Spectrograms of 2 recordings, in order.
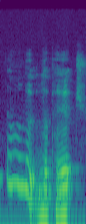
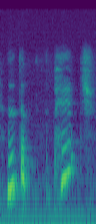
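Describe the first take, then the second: First: Said in the usual way. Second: "pitch" said in a sudden high squeak; high pitch demo. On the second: Shown as a demonstration. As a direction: pitch jumps way up on "pitch". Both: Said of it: "the speed at which you speak".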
